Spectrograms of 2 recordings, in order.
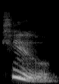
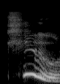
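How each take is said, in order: First: "Queue" repeated lower, with a calm falling close; repeating the word. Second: "queue" said high and stressed, falling at the end; teaching the word. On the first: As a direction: echo "Queue" low and settled for students to copy. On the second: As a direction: present "queue" with a high emphatic fall. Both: Shown as a demonstration. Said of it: "they say".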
